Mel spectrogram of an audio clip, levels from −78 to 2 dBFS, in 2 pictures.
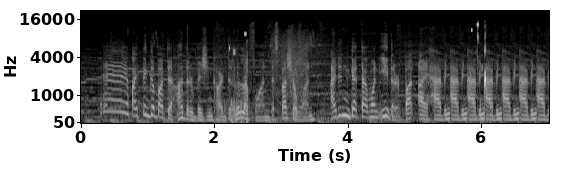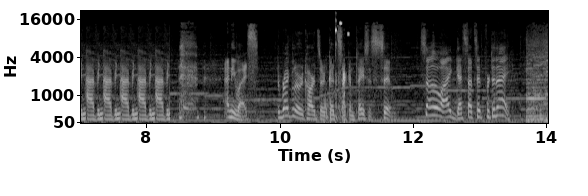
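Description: The whole clip carries MP2 compression, and it's plainly audible. It's dull on top, with that gurgling, grainy texture you get when Layer II runs short of bits and starts shutting off upper sub-bands and quantising the rest coarsely. The damage fits a low rate somewhere around 80 kbps, likely an MP2 encode of the kind low-rate digital radio uses.

From 2.12 to 2.62 s there's a burst of DAB burbling. Bit errors, at a rate somewhere under one percent, slipped past the error correction into the MP2 data, so wrong samples put short blips of noise into individual sub-bands. It comes across as short noisy blips sitting over the sound.

At 5.54 s a broken-record loop kicks in and runs to 8.35 s. A 0.26 s fragment repeats exactly, back to back, eleven times over, so it stutters rhythmically, and whatever should have played in those nearly three seconds is just gone. It's likely the player or stream stalled and kept replaying the last chunk it had buffered. 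Inside that loop, from 5.84 to 6.14 s, there's a second, shorter burst of DAB burbling, with errors at roughly half a percent, adding short noisy blips on top of the repeats.

The third DAB burbling burst runs from 10.66 to 11.09 s. It's the heaviest of the three, at around one percent bit errors, so the errors are at their densest there.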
